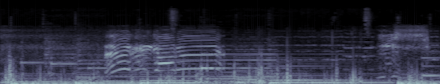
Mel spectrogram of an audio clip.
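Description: Music: a Bangla song, with a voice singing over instrumental backing that has a steady bass line.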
